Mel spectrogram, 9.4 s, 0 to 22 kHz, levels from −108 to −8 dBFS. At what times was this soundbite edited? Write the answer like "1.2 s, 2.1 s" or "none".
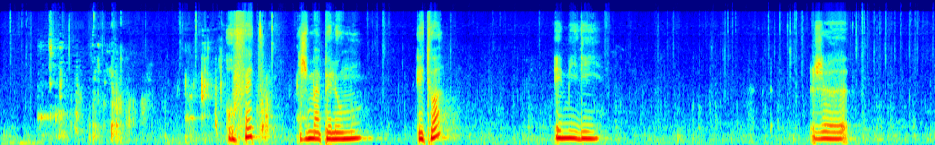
none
